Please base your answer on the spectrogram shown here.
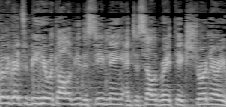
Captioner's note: cheers and applause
